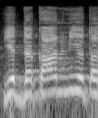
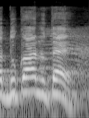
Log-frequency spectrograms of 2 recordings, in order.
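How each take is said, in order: First: दुकान said "dakaan", first vowel lost; mispronounced दुकान. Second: दुकान with a short u, "dukaan"; correct दुकान. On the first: Teacher showing pupils the error, दुकान said "dakaan". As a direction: turn दुकान into "da-kaan". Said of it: "ये दुकान नहीं होता". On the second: Teacher correcting pupils, दुकान said "dukaan". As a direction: say दुकान as "du-kaan", falling. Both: Shown as a demonstration.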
